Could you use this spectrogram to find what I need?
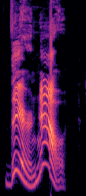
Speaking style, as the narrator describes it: she cried

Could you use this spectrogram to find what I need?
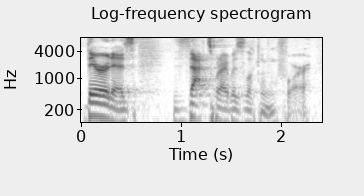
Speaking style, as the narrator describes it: snaps and goes

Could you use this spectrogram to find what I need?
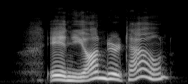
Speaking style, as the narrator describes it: the leader cried

